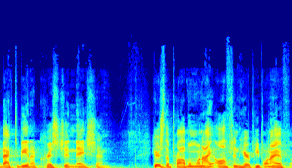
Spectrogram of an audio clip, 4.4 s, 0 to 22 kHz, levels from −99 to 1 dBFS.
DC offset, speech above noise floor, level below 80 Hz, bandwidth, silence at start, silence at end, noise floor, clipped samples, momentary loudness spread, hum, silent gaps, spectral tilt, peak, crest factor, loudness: under 0.1%; 27 dB; -52 dBFS; 12 kHz; 0 s; 0 s; -45 dBFS; under 0.1%; 6 LU; none; none; -6 dB/octave; -4 dBFS; 16 dB; -18 LUFS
